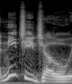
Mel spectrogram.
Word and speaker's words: Nichijou: Oak said, yeah, Nichijou is the right pronunciation.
